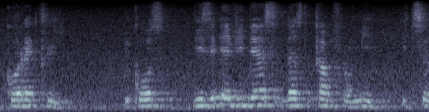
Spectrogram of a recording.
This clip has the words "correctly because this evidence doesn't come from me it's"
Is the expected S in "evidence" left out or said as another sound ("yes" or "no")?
no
